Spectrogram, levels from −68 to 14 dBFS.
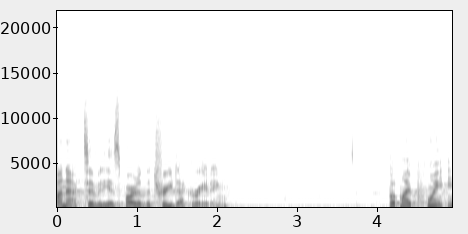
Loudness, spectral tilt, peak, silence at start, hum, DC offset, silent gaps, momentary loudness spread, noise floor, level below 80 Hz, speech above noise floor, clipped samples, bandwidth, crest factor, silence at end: -32 LUFS; -4.5 dB/octave; -12 dBFS; 0 s; none; under 0.1%; none; 9 LU; -65 dBFS; -80 dBFS; 34 dB; under 0.1%; 13 kHz; 22 dB; 0 s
